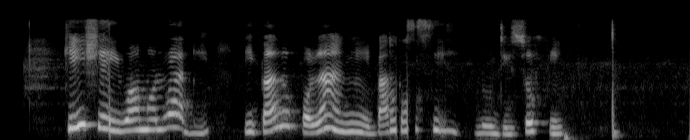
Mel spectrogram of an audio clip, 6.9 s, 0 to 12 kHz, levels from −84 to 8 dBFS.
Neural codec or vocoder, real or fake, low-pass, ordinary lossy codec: codec, 16 kHz, 2 kbps, X-Codec, HuBERT features, trained on balanced general audio; fake; 7.2 kHz; none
